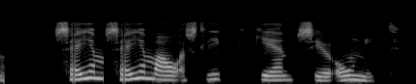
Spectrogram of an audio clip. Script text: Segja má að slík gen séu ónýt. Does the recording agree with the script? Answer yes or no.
no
